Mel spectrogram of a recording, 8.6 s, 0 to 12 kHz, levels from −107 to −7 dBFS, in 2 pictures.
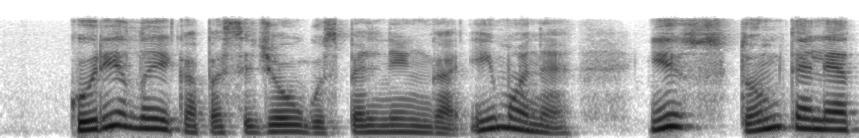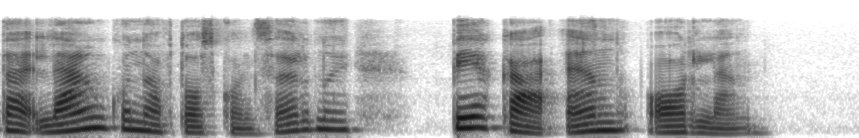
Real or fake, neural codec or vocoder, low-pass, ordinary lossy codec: real; none; 7.2 kHz; Opus, 64 kbps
